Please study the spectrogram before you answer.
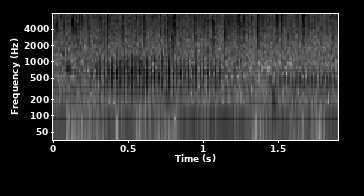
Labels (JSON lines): {"label": "biophony, croak", "recorder": "SoundTrap 500"}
